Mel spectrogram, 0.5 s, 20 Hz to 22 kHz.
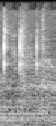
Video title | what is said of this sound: BMW E60 M5 S85 PCV Valve Location & Replacement | quite clogged you hear that one a lot more rattle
